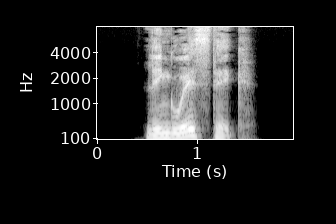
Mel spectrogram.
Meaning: linguistics
- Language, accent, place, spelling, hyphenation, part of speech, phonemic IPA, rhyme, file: German, Germany, Berlin, Linguistik, Lin‧gu‧is‧tik, noun, /lɪŋˈɡu̯ɪstɪk/, -ɪstɪk, De-Linguistik.ogg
